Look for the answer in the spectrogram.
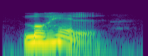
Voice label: "Mohel", Hebrew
